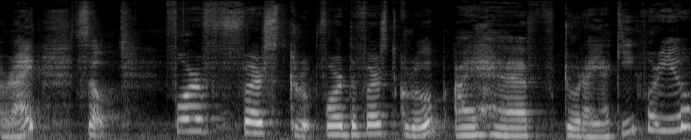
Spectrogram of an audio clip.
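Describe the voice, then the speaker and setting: A woman with a non-native accent speaks at a fairly slow pace. Her pitch is fairly high. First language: not English. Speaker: tarot reader. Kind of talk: tarot reading. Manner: casual, with fillers.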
